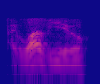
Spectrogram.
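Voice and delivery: ordinary delivery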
